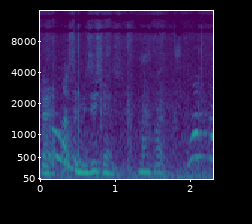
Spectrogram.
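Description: Speech only: excited voices exclaiming, in words the recogniser did not catch.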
